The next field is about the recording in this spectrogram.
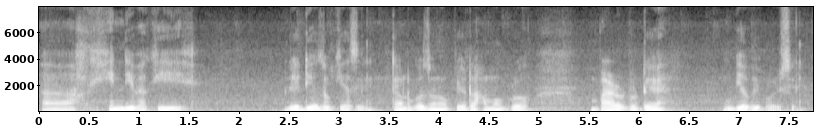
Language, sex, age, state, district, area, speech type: Assamese, male, 30-45, Assam, Kamrup Metropolitan, urban, spontaneous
